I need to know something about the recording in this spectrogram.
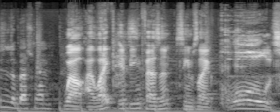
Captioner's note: whispers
